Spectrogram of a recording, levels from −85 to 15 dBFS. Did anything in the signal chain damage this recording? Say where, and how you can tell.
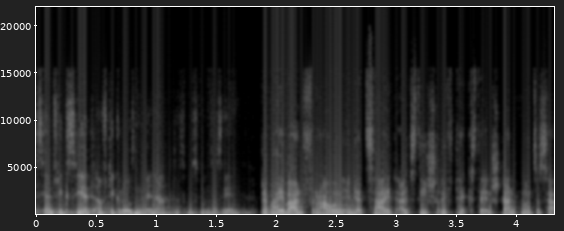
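Yes, there's a block size mismatch (truncated) at the driver or buffer stage, running through the whole clip. You hear a steady buzz at about 138 Hz, and everything plays about 1.6 times fast while the pitch stays roughly normal. That fits one stage writing 512-sample blocks while the next reads only about 320 of each, dropping the tail every time. Those regular cuts make the buzz, and skipping the discarded audio speeds things up.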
